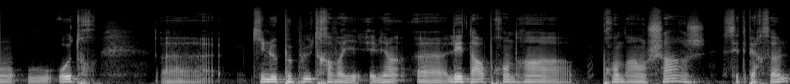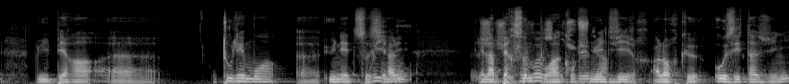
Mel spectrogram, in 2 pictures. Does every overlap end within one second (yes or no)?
no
